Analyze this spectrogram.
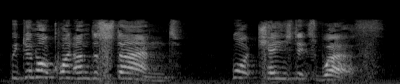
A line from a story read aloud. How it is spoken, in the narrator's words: some exclaimed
